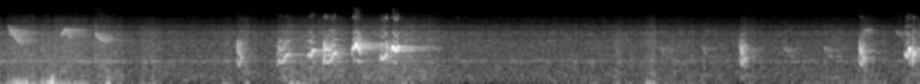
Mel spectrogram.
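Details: A Red-whiskered bulbul sings a song for training young birds: brief high notes, a busy warbled phrase of rich whistles, then spaced single chips. Low thuds are heard near the start.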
